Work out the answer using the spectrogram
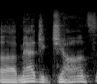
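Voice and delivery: ordinary talk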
